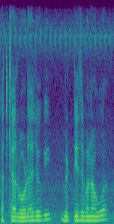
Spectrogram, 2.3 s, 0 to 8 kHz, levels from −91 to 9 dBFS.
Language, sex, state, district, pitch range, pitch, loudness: Hindi, male, Uttar Pradesh, Shamli, 140-150 Hz, 145 Hz, -13 LUFS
